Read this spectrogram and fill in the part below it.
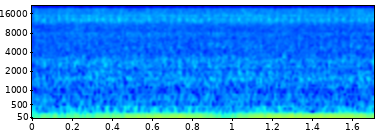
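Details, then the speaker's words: Ford Ranger after engine installation: smooth low steady idle with even beat, no ticks, knocks or stumbles; no check lights, starting and running normally. "Right, so again a quality job, no check lights on, vehicle starting, running, power."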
